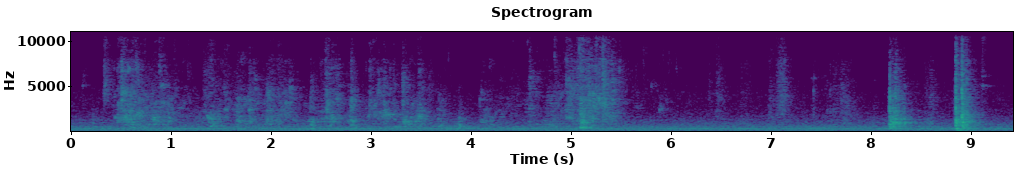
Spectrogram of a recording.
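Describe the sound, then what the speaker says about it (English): Fingers rinsed under a running tap while mead is being made, a steady soft stream of water with a few brief splashy bursts near the end. "Let me rinse them off real quick."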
